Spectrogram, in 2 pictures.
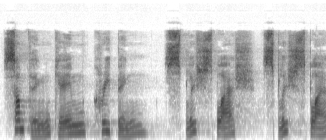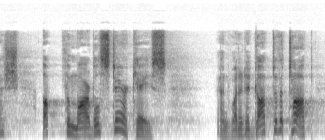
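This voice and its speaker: A man narrating a fairy-tale audiobook in a measured storytelling way, with long reverb on the recording. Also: on the high side, big pitch swings, fairly bright tone.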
